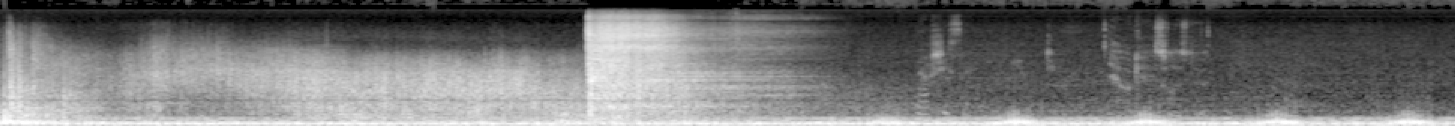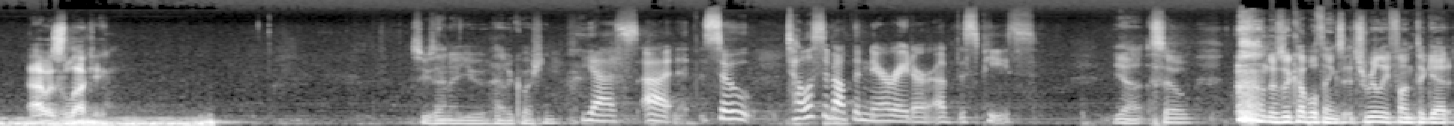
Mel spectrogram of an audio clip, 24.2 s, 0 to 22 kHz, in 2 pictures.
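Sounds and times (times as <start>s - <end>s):
sudden bright explosion burst: 0.0s - 10.0s
heavy continuous low rumble: 0.0s - 14.1s
speech: 12.4s - 13.1s, 15.6s - 20.8s, 21.4s - 24.2s.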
